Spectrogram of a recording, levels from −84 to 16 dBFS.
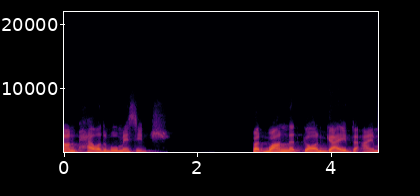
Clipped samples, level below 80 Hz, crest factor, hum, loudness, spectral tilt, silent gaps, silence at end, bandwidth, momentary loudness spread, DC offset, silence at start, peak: under 0.1%; -74 dBFS; 18 dB; none; -25 LUFS; -8.5 dB/octave; 1.77-2.05 s, 2.28-2.76 s; 0 s; 7.6 kHz; 14 LU; under 0.1%; 0 s; -8 dBFS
